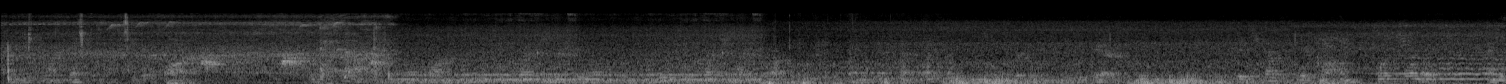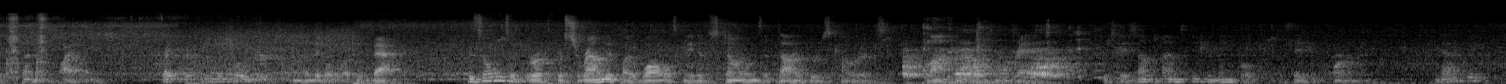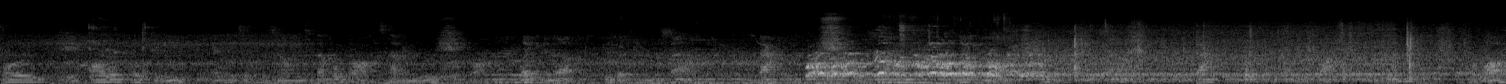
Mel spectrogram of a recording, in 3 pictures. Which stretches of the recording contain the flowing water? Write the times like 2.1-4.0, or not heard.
0.0-33.4.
